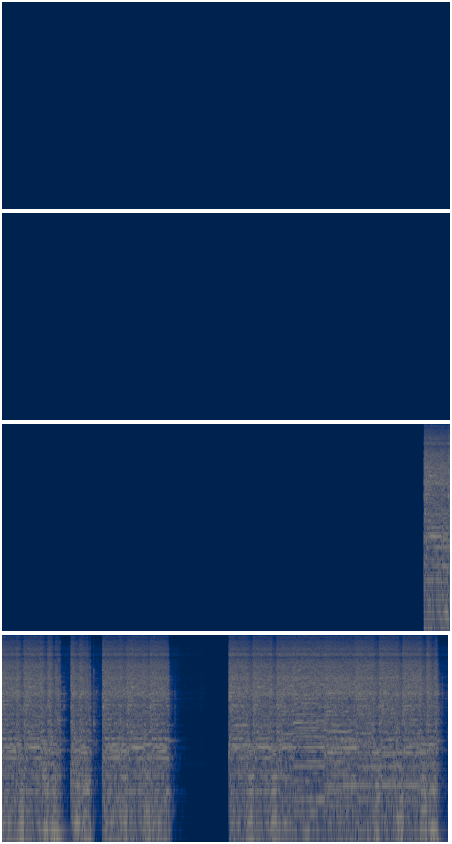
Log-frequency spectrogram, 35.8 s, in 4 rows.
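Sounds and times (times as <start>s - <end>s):
backing guitar: 26.4s - 30.4s, 31.4s - 35.7s.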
